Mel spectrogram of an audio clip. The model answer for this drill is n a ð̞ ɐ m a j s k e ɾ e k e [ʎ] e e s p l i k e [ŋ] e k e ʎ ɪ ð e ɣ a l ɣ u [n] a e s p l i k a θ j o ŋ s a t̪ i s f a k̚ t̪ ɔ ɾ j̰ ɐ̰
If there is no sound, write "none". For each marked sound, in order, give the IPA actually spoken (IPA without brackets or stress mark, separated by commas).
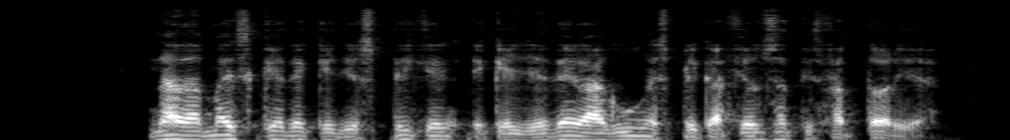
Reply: ʎ, ŋ, ŋ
